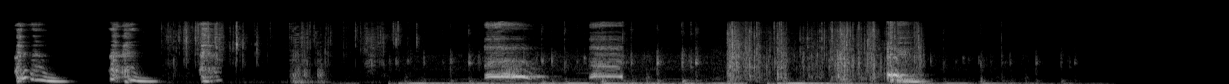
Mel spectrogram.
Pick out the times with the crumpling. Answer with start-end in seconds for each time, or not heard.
1.6-4.2, 7.2-9.2.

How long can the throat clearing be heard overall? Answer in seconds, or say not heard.
4 s.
